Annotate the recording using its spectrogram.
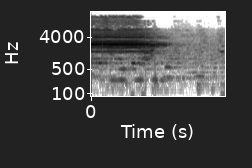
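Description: Gymnasium scoreboard horn sounding one long, loud, steady buzz that cuts off about a second in, signalling the end of a timeout.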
